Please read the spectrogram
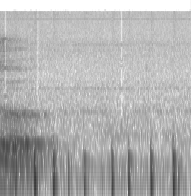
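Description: A steady, low thumping beat, about four thumps a second, under the trailing end of a man's drawn-out word at the start.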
